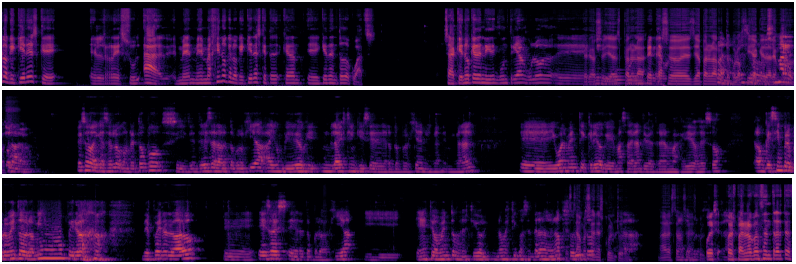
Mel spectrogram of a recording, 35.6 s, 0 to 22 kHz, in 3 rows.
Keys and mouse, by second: 1.5 Tab, 1.5 ctrl+s, 1.5 ctrl+z, 1.8 ctrl+z, 2.3 ctrl+s, 2.7 Tab, 3.7 ctrl+s, 3.7 a, 6.1-10.1 drag, 10.6-11.7 drag, 11.7 middle click, 12.5 a, 13.5 ctrl+s, 15.0 middle click, 15.4 middle click, 17.8-19.5 middle drag, 19.5-20.9 right drag, 22.7 click, 23.6 g, 23.6 f, 26.0 f, 26.4 f, 30.1 ctrl+z, 30.3 f, 30.9 ctrl+z, 31.1 ctrl+z, 31.3 ctrl+z, 32.3 ctrl+z, 32.5 ctrl+z, 32.9 ctrl+z, 33.3 ctrl+z, 33.7 ctrl+z, 34.3 ctrl+z.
